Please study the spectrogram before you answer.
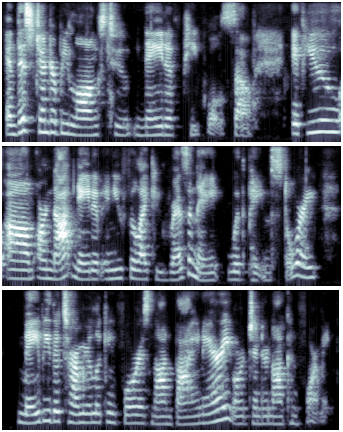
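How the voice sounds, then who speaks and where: A woman's voice: lowish voice, moderate pace, a bit bright. A woman reading a children's story aloud, with friendly, casual asides that explain it. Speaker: storybook reader.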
